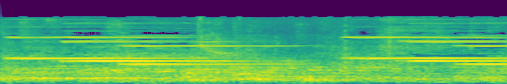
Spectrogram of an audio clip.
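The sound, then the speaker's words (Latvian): An electric bell rings in a parliament chamber before a vote: a sustained, bright metallic ringing tone, loud and steady, cut off briefly midway before resuming to the end. “Lūdzu zvanu.”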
